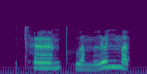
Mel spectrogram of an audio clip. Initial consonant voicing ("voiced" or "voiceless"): voiceless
